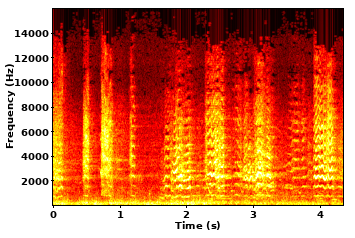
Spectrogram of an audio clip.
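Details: Noisy Australian white cockatoos shrieking loudly. Grating, hoarse squawks come in repeated bursts, some clustered close together and others spaced about a second apart, over faint low background noise.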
